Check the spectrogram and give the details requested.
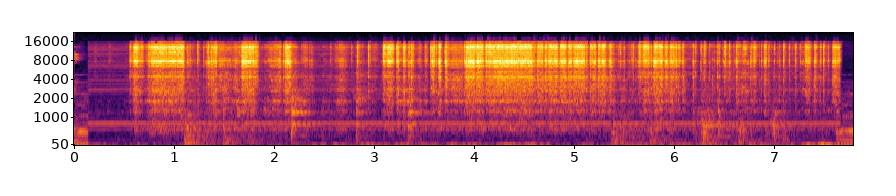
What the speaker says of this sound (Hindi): मंगल ग्रह की चट्टानी सतह पर मेटल की आवाज सुनाई देगी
